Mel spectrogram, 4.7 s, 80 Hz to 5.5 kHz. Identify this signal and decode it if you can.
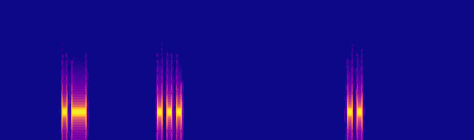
Morse code, heard as a keyed tone, about 25 wpm, spaced as for 10 wpm, 600 Hz. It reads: AS I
